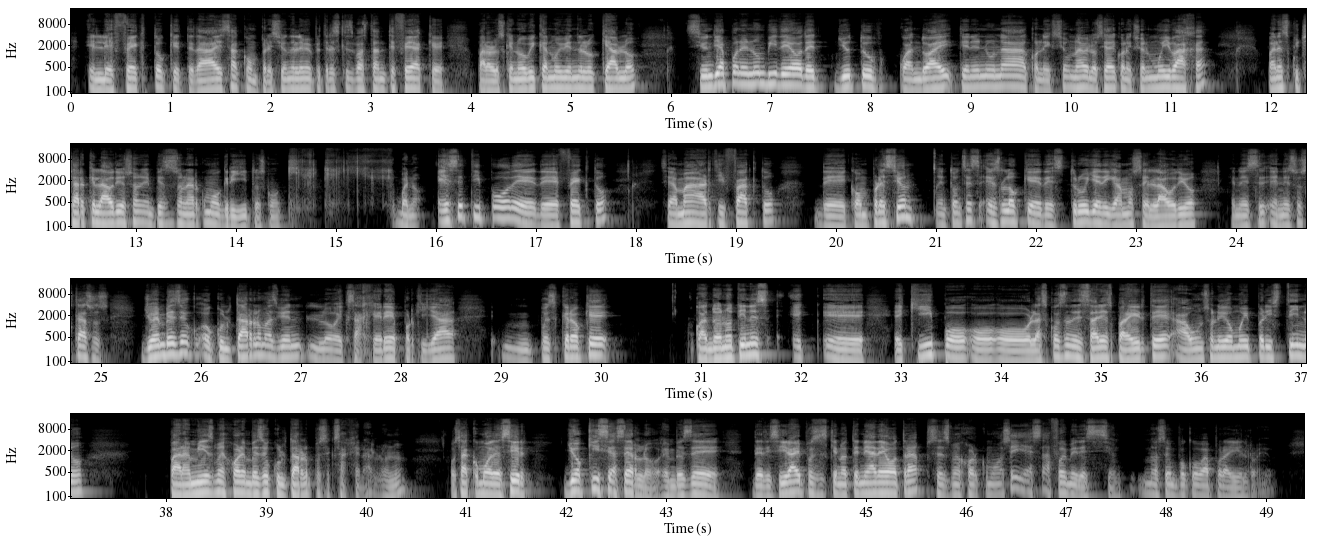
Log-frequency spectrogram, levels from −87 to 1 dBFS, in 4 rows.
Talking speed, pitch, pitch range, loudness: 195 wpm, 125 Hz, 110-140 Hz, -22 LUFS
